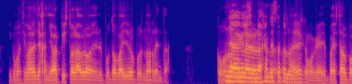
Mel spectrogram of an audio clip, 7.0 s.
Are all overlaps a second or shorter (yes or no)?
no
